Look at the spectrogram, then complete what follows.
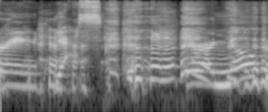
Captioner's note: Lisa laughs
